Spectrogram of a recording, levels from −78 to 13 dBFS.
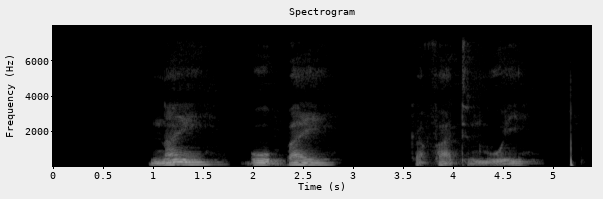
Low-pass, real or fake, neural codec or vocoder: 7.2 kHz; real; none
